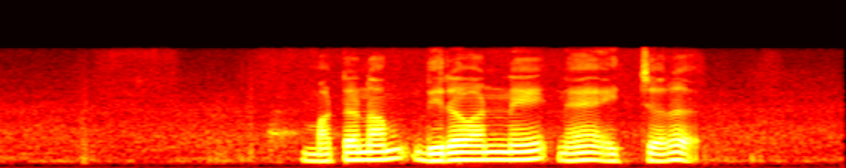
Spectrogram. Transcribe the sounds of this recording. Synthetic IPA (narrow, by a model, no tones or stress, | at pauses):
mɐʈɐnɐmd̪iɾɐʋɐnːeːnæːet͡ʃːəɾə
